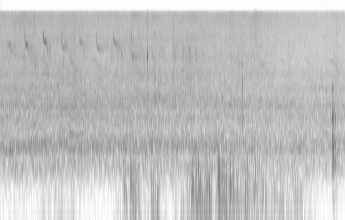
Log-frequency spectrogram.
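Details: Honey bees kept in man-made hives for honey: a dense, steady buzzing drone with a low hum runs throughout, with faint high chirps of birds in the background and a brief knock near the end.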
